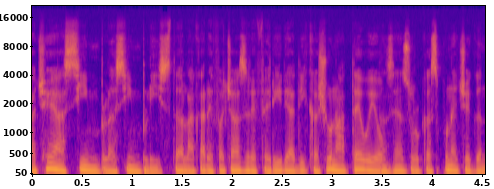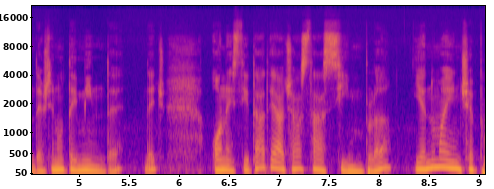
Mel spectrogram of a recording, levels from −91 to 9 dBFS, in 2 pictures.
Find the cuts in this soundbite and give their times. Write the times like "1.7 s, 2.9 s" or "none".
3.5 s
